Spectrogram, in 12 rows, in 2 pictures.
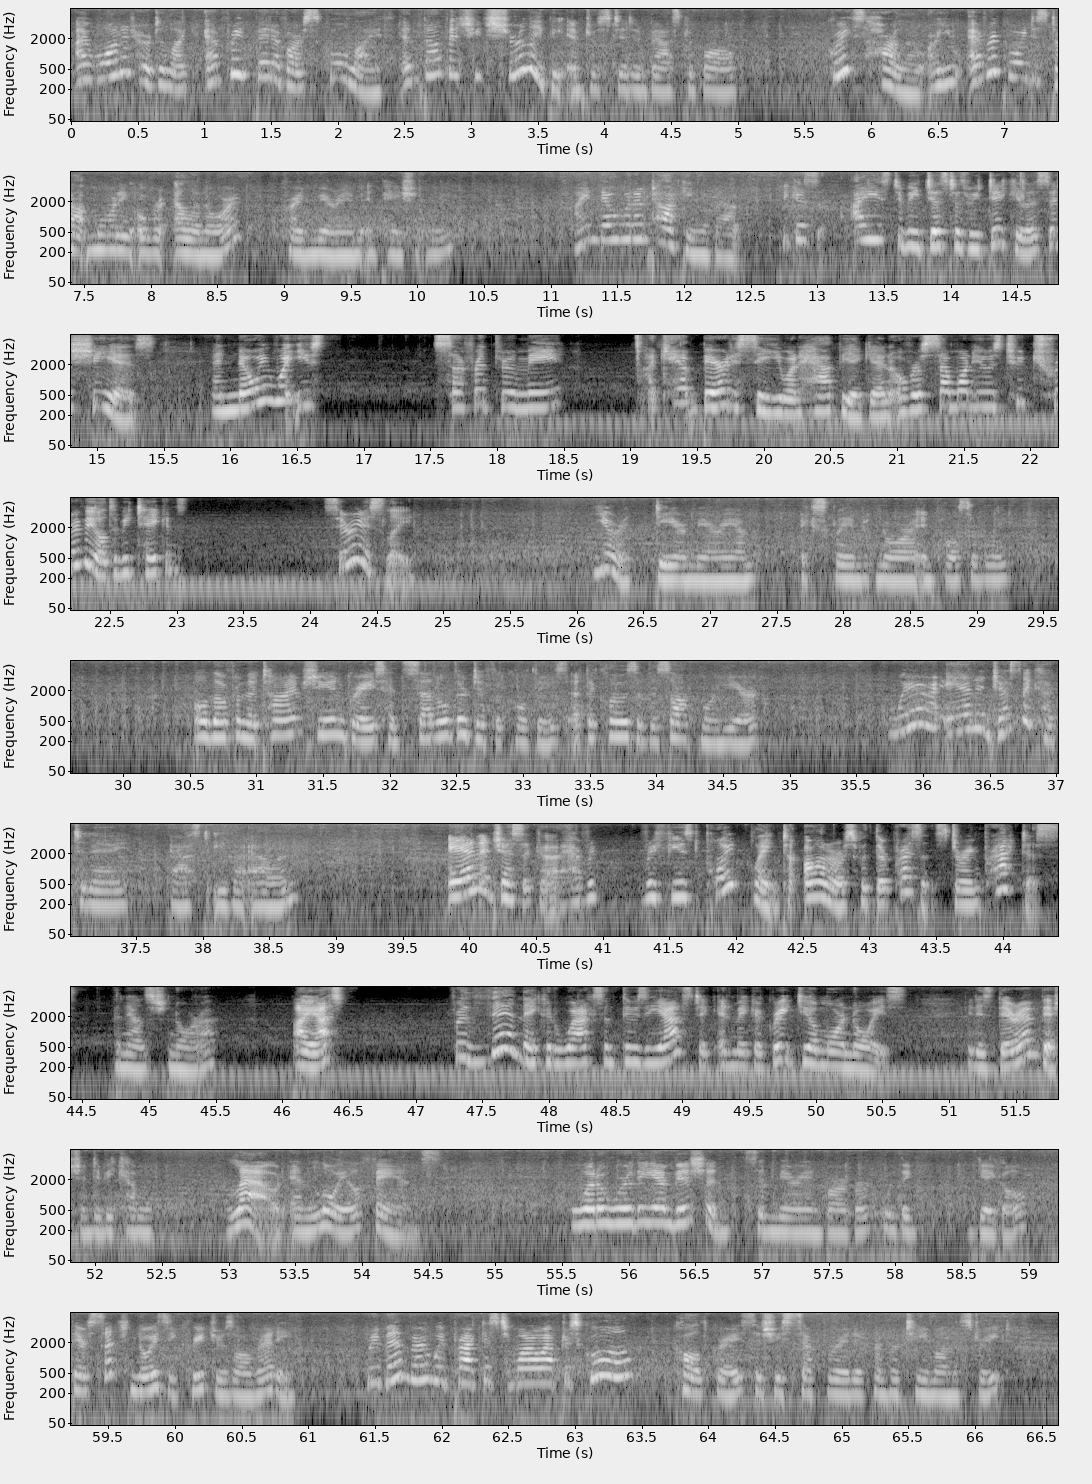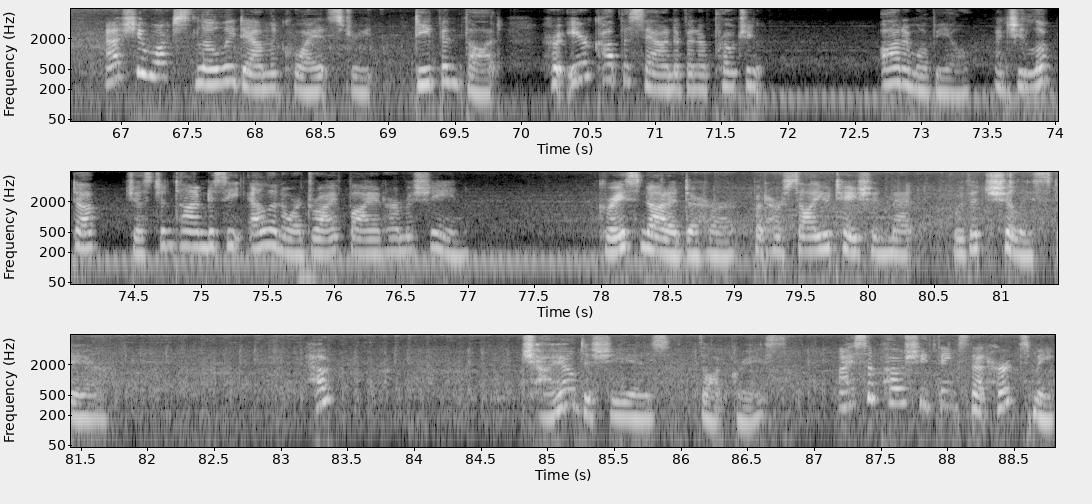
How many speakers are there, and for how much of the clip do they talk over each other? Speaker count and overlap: one, no overlap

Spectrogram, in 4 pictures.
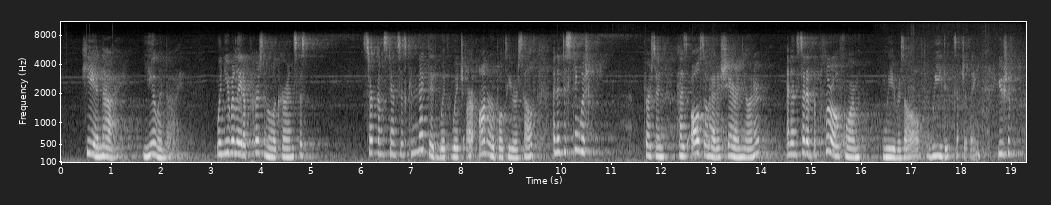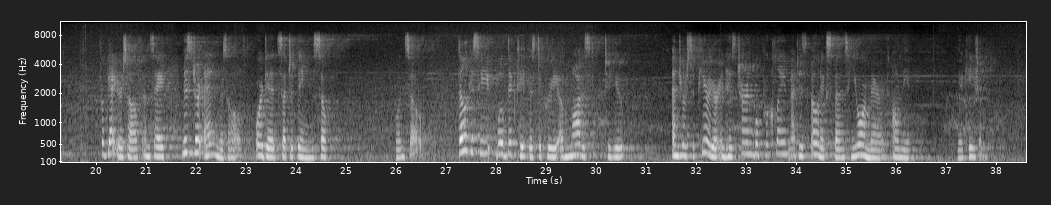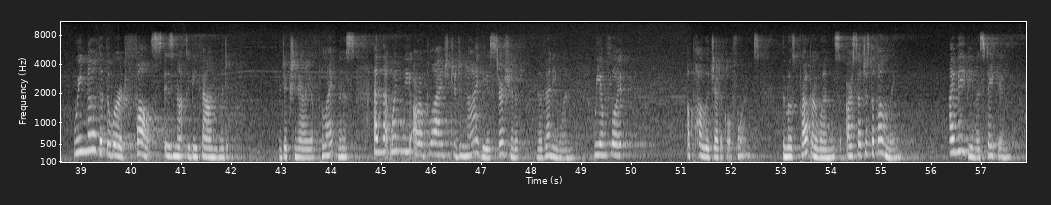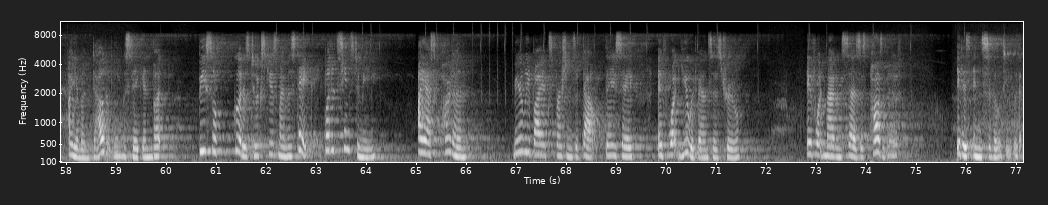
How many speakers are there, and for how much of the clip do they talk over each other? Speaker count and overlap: one, no overlap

